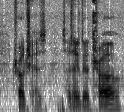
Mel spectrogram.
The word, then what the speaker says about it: Trochez: just my last name my last name isn't just troll but it's troches or troches or troche depending how you say it but troches so i'll take the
